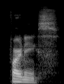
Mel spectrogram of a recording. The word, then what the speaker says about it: Farnese: And then the head character takes off the helmet and she says her name is like Farnes or whatever. I think No, I'm pronouncing it Farnese. right. Huh? Farnese.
